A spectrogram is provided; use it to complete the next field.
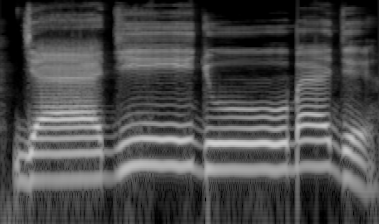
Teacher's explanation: Huruf jim dia dilafalkan dari tengah lidah juga, Teman-teman. Tapi tengah lidahnya sampai nempel. Kalau huruf ya, tengah lidahnya enggak sampai nem enggak sampai nempel.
